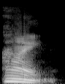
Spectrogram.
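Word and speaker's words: -yne: and add the suffix yne. Yne is pronounced as "ine".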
